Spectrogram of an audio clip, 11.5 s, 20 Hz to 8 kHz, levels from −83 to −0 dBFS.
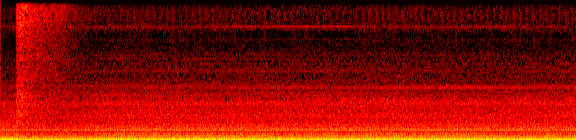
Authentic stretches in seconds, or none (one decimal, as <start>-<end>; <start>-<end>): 0.0-11.5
